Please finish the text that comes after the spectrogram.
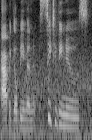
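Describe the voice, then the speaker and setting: A woman's voice: on the low side, fairly quick. A woman with a Canadian accent, a news reporter delivering an on-location report. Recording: noisy outdoor location sound.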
